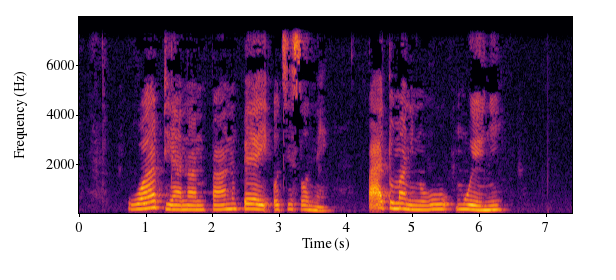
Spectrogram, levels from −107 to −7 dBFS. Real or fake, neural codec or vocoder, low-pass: real; none; 7.2 kHz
